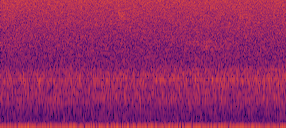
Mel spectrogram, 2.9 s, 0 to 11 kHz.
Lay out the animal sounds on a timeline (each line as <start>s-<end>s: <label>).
1.8s-2.9s: Red-eyed Vireo (Vireo olivaceus)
